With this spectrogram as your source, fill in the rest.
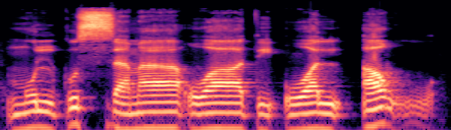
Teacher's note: اچھا یہاں لام کو ہلانا نہیں ہے، سین کو باریک سیٹی سے ادا کرنا ہے، ما وا مد اصلی دونوں.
